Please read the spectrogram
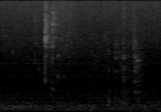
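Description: Near silence: room tone, with one faint click about two-thirds of a second in and a couple of fainter ticks near the end.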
